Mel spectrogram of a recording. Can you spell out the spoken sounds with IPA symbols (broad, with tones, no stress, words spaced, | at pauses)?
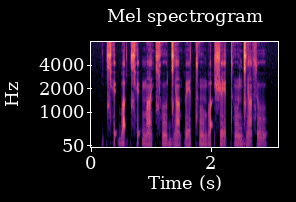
t͡ɕʰɪ˦ʔbä˦ʔt͡ɕʰɪ˦ʔmã˨ t͡ɕʰu˦d͡ʑã˨pe˨ tʰũ˦bä˦ʔʃḛ˦˨ɪ̯tʰũ˦ d͡ʑã˦˨sʰṵ˦˨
